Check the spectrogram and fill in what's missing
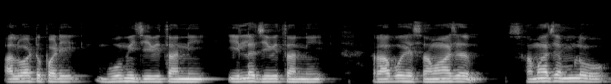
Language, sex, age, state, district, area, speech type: Telugu, male, 30-45, Telangana, Karimnagar, rural, spontaneous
